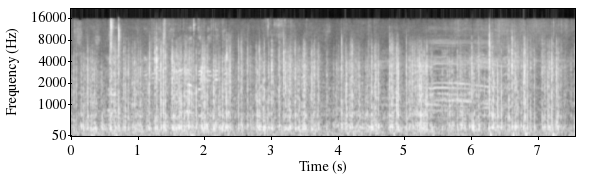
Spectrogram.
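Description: Aerial fireworks going off in a dense, continuous run of bangs and crackles.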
